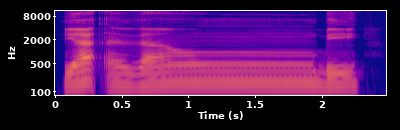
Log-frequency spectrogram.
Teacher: নুন সাকিনের পরে ইকলাবে হরফ বা আসছে, মিম দ্বারা পরিবর্তন করছি।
